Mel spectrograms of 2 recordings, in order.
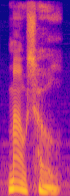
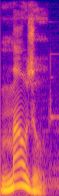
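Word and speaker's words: Mousehole: Number 14, Mouse Hole. On the western tip of Cornwall, a fishing village pronounced mausole by anyone who lives there and mouse hole by everyone else clusters around a tiny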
